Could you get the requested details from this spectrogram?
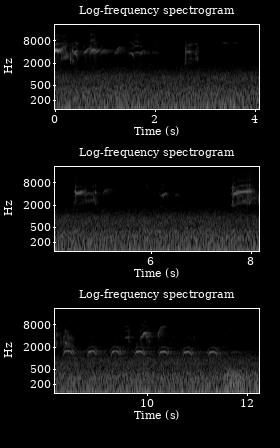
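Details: Chattering birds giving scattered high chirps and buzzy bursts, then a series of short, evenly spaced mid-pitched notes repeated about twice a second, over a constant low hiss.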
